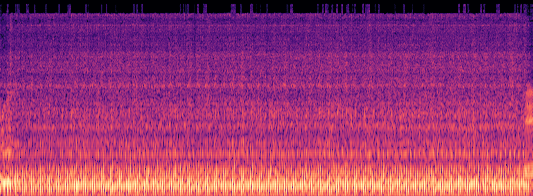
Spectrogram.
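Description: A Jenny air compressor drones steadily under load as it builds pressure, a constant loud mechanical hum with a faint clattering edge, near and unbroken.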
